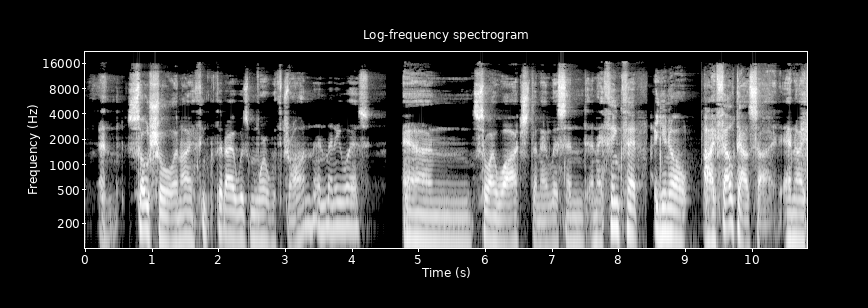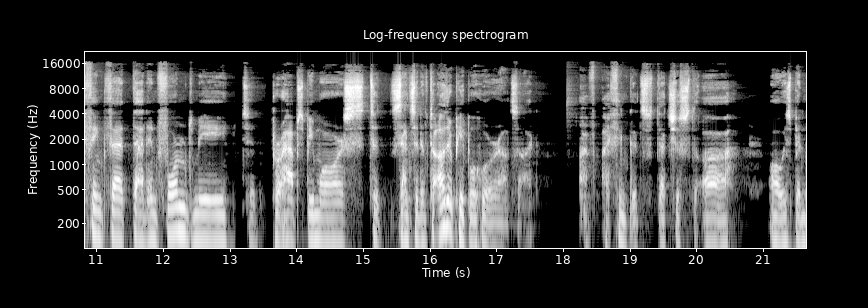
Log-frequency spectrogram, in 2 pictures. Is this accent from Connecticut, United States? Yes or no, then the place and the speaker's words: yes; New Haven, Connecticut, United States; I was born in New Haven, Connecticut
